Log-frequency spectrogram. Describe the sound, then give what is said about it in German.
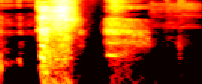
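A single loud sneeze, a sharp explosive burst followed by a softer breathy release and a faint exhale. No one speaks. “Also es juckt dir die Nase. Eventuell niese ich demnächst.”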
